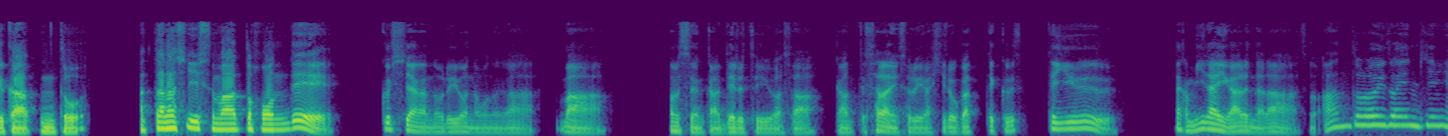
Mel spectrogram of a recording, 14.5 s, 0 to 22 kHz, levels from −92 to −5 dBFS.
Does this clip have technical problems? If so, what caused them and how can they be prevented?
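Yes. There's microphone overload right at the start, from 0.0 to 0.25 s, then again at 1.58 to 1.73 s and 2.23 to 2.72 s. The loudest peaks get their tops sheared off, about 6 dB over at the start and about 2 to 3 dB over later. That gives a small but audible fraction of flattened samples and a crackly, harsh edge. The likely cause is an input gain set too high for the converter. Set the mic gain lower before the call so peaks stay well under full scale.

Right after the second and third distorted bits, and once more about a second later, you also get the microphone volume stepped down, three times: at 1.73 s by about 4 dB, at 2.73 s by about 6 dB, and at 3.75 s by about 5 dB. Each is a sudden drop in level, and the background sinks along with the speech, so it doesn't sound like someone just talking more softly. The likely cause is the call software's automatic gain control reacting to the clipping and pulling the device input down in steps. 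If the gain starts at a sensible level, or automatic mic adjustment is switched off, these jumps won't happen.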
